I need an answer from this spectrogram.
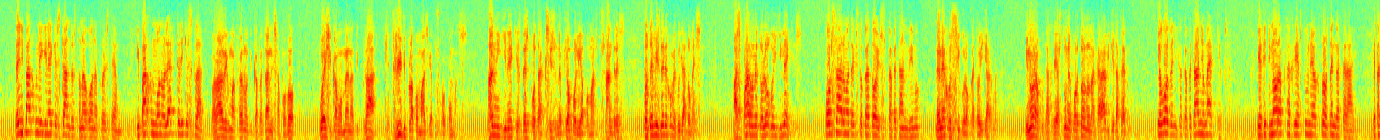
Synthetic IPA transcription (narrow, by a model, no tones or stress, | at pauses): ðenipɐɾxuniʝine̞ce̞sceɐnd̪ɾest̪o̞nɐɣo̞nɐpɾo̞est̪emuipɐɾxunmo̞no̞le̞ft̪e̞ɾice̞sklɐði̥pɐɾɐðiɣmɐfeɾunot̪ikɐpe̞t̪ɐnisɐpo̞ðo̞pue̞çikɐmo̞me̞nɐðiplɐce̞t̪ɾiðiplɐpo̞mɐzʝɐt̪osko̞po̞mɐ̰sɐniʝinece̞zðespot̪ɐːksizune̞pço̞po̞liɐpo̞mɐst̪u̥sɐnd̪ɾest̪o̞t̪eemizðenexume̞ðuʎɐt̪o̞me̞sɐ̥ɐspɐɾune̞t̪o̞lo̞ɣoiʝine̞ce̞sposɐɾmɐt̪ɐeçist̪okɐt̪o̞isu̥kɐpe̞t̪ɐnðimoðe̞nexosiɣuɾokɐt̪o̞iʝɐ̰ɾmɐ̰t̪ɐ̥t̪ino̞ɾɐpuθɐxɾiɐst̪une̞fo̞ɾt̪o̞nonɐkɐɾɐvicet̪ɐfeɾnoce̞ɣo̞ðe̞nixɐkɐpe̞t̪ɐɲomɐe̞fcɐksɐ̥ʝɐt̪it̪ino̞ɾɐpu̥θɐxɾiɐst̪uneɐxθɾo̞zðe̞ŋɡɐɾt̪e̞ɾɐicet̪ɐ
